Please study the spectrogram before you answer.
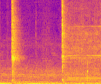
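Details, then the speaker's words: KTM fuel-injected dirt bike with erratic running: click at key-on, then steady even whir as the fuel pump primes normally; pump confirmed working, engine still doing weird things, fuel system to be checked next. "turn that off and on and hear it make that noise um but it's definitely doing weird things"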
